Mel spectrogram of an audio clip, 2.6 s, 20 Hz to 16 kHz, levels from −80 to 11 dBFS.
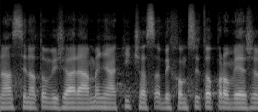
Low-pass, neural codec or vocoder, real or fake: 14.4 kHz; autoencoder, 48 kHz, 32 numbers a frame, DAC-VAE, trained on Japanese speech; fake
